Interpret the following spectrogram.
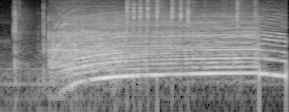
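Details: Cuisinart Supreme Grind burr grinder grinding on the finest setting: motor spins up quickly to a steady even mid-pitched whine with light crunching from the beans; normal operation.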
